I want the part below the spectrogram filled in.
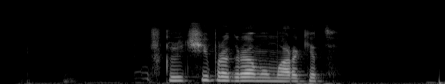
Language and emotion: Russian, neutral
